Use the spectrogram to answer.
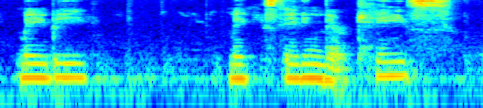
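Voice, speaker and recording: A woman talks at a very slow pace with a very deep, low pitch. Her tone is dark, mellow and somewhat breathy. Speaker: tarot reader. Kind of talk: tarot reading. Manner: slow and careful.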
